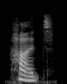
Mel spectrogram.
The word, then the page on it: hunt: female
